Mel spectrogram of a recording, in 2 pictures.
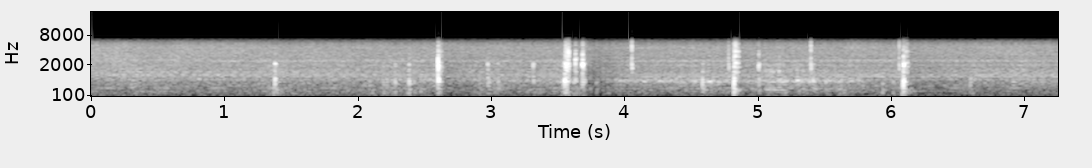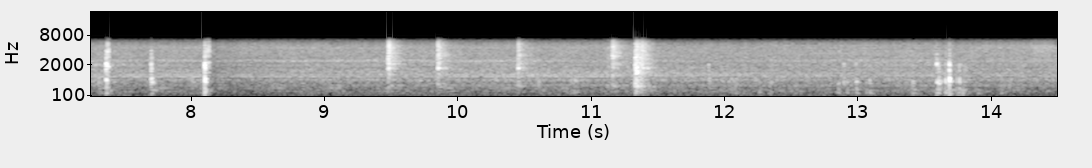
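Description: Geyser lamp with irregular sharp clicks and pops from its heated base, as the water inside starts to boil, over a steady faint hum and hiss.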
